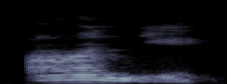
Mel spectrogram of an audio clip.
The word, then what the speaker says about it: AYNI: He went to a page, and AYNI is pronounced Anyi.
